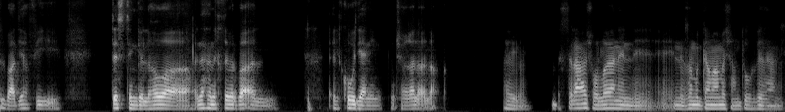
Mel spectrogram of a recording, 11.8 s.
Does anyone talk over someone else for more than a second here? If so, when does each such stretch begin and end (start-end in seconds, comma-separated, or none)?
none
